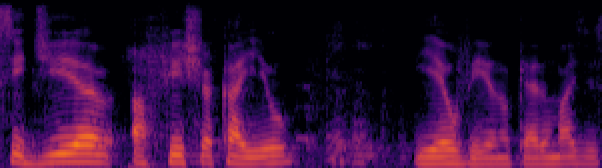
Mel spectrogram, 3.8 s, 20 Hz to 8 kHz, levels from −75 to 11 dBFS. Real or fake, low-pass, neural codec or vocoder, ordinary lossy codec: fake; 7.2 kHz; codec, 44.1 kHz, 7.8 kbps, Pupu-Codec; MP3, 64 kbps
